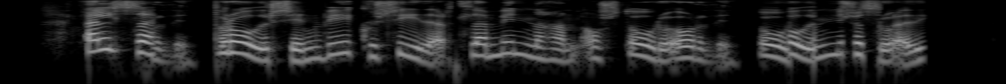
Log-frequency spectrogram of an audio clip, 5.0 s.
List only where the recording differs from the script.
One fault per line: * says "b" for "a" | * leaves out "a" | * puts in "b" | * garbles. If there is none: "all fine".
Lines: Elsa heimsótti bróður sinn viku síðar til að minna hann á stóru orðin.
* says "orðin" for "heimsótti"
* garbles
